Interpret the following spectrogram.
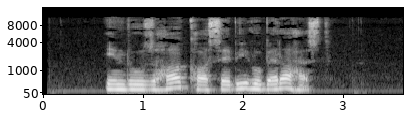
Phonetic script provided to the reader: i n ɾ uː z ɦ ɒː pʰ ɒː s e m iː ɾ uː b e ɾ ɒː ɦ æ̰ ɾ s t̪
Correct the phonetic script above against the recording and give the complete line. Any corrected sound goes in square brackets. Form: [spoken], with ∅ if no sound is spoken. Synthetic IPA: i n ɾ uː z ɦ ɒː [kʰ] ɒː s e [b] iː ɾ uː b e ɾ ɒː ɦ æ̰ [∅] s t̪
